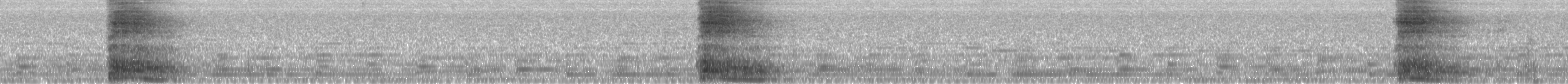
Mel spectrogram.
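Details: A cat coughing: three short, harsh cough bursts about three seconds apart over a faint steady background hum.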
